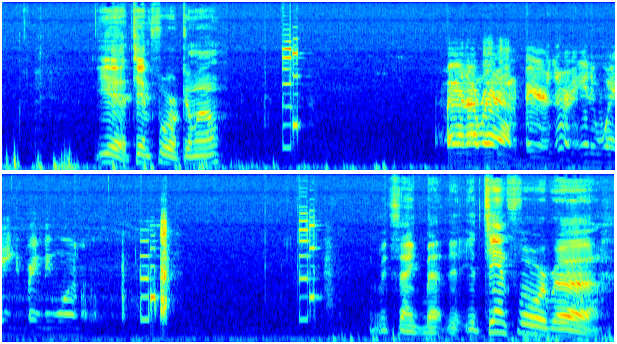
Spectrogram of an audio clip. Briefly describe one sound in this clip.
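A middle-aged man talks into a two-way radio.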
